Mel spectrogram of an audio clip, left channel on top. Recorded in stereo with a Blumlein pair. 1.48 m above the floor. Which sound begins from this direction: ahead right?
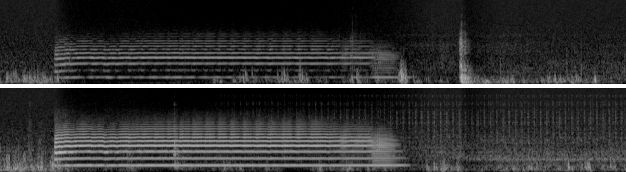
A trumpet, at 0.5 s.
